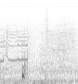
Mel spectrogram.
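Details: Pembroke Welsh corgi puppies playing together; one brief, high, whistled whine with a slight pitch drop, followed by a soft voice and faint rustling.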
